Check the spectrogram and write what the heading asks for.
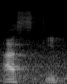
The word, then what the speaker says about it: ASCII: So first one is ASI American standard code for information interchange it is called pronounced as ASI.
